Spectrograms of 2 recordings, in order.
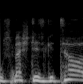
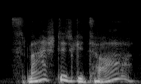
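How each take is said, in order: First: Said in the usual way. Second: "Smashed his guitar" slowed, swooping up at the end; incredulous echo question. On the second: Acted. Bandmate querying Crash's boast, "Smashed his guitar" as a rising question. Listener queries what was just said.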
